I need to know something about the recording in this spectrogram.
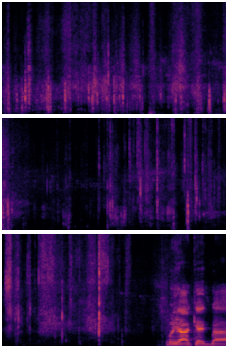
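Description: Paper banknotes rustle as they are handled.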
